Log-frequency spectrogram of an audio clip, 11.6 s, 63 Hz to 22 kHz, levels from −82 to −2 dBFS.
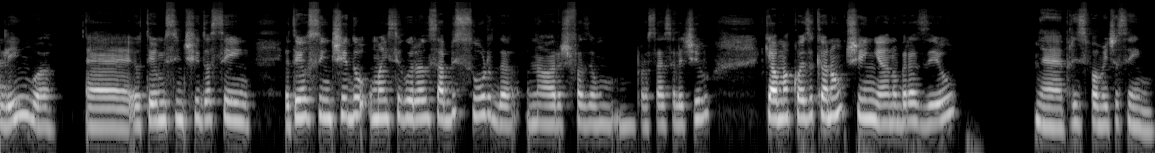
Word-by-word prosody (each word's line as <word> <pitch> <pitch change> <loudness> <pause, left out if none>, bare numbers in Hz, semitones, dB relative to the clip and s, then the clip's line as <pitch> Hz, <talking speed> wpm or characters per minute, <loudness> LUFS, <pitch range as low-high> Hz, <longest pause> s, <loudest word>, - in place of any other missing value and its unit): língua, 195 -3 0 0.3
eh, 175 -1 +2
eu 190 - +1
tenho 210 +2 +1
me 220 - +2
sentido, 225 +1 -3
assim, 225 -3 -2 0.3
eu 190 - -1
tenho 245 +4 +4
sentido 245 +1 +1
uma 235 0 +3
insegurança 240 0 +1
absurda 260 -4 -2
na 195 -1 -5
hora 195 0 0
de 195 - -6
fazer 195 -1 -2
um 195 0 -7 0.2
um - - -13
processo 190 +1 -6
seletivo, 205 +7 -4 0.5
que 260 - +8
é - - +14
uma 240 +1 +4
coisa 245 +1 +2
que 280 - -1
eu - - +5
não 265 +7 +3
tinha 235 -9 +1
no 200 - -2
Brasil, 210 +7 0 0.8
eh, 180 -2 0
principalmente 195 0 -3
assim, 180 -6 -7
210 Hz, 175 wpm, -25 LUFS, 195-240 Hz, 0.8 s, é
